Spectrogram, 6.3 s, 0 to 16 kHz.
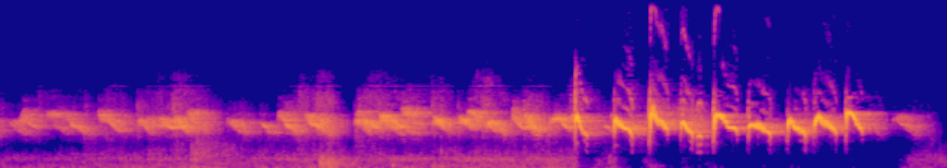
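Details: Malaysian white-eye, a hobby bird in Singapore on a stable, warm, sunny 20 March 2023, in happy song: a steady high twittering warble building into louder, sharply rising and falling chirps repeated rapidly toward the end.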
